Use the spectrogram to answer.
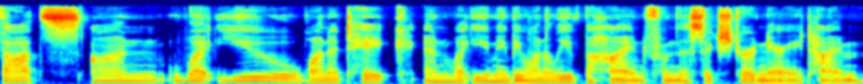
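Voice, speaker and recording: Very deep and low, a woman's dark, mellow voice moves at a very slow pace with hardly any pauses and very even loudness. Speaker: podcast co-host. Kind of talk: casual chat.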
